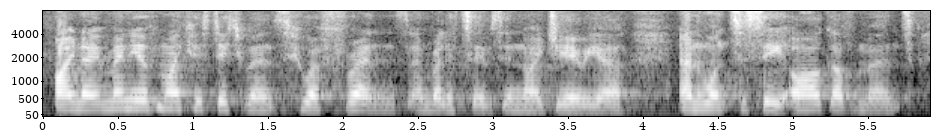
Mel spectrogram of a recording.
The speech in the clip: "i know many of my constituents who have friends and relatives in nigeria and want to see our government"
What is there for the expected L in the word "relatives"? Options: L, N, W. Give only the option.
L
